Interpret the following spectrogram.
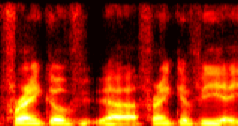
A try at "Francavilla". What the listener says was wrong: Francavilla. It's Italian. It's not Villa.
